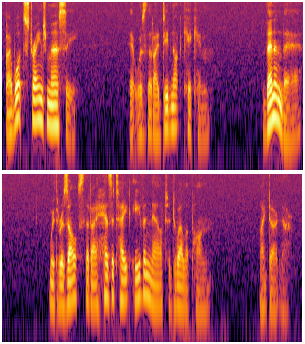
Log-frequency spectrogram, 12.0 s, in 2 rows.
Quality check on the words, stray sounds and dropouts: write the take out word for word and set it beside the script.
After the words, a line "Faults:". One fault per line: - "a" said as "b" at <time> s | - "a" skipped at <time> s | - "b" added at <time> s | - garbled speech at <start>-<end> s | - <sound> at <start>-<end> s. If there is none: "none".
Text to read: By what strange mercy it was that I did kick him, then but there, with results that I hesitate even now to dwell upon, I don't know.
By what strange mercy it was that I did not kick him, then and there, with results that I hesitate even now to dwell upon, I don't know.
Faults:
- "not" added at 3.4 s
- "but" said as "and" at 5.4 s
